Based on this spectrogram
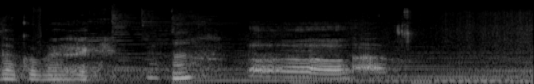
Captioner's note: moans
